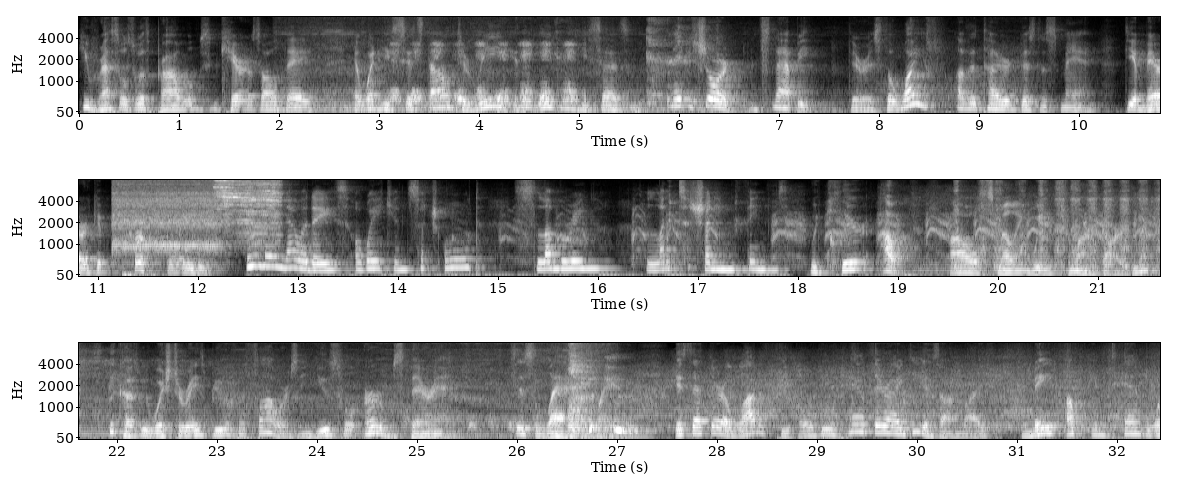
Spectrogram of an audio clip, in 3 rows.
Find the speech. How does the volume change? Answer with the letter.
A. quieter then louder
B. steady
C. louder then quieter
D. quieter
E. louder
B.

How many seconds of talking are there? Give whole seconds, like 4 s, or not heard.
32 s.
